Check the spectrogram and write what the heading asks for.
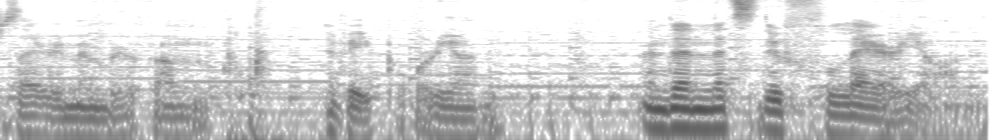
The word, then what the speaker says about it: Vaporeon: because of its name growing up pronounce the name Vittorio but now I heard other people say Vaporeon don't even remember Ashley calling it Vaporeon but yeah it makes sense cuz you know vapeur and now I can't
